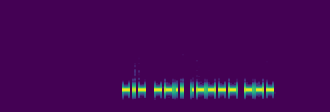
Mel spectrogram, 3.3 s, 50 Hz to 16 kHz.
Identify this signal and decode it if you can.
Morse code, heard as a keyed tone, about 48 wpm, 700 Hz. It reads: KZ1O
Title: USA Call Signs - 4 Characters - 3x Character Spacing - 45wpm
